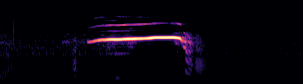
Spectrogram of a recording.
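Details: Captive female hawk kept in a home, recorded on a compact camera, giving one clear, thin, drawn-out whistled cry of about half a second that rises slightly and ends with a short rough tail.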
